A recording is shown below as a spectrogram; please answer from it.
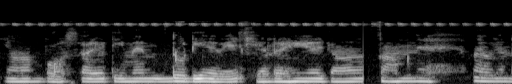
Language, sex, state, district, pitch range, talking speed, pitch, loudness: Hindi, male, Bihar, Jahanabad, 130-135 Hz, 45 wpm, 135 Hz, -17 LUFS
